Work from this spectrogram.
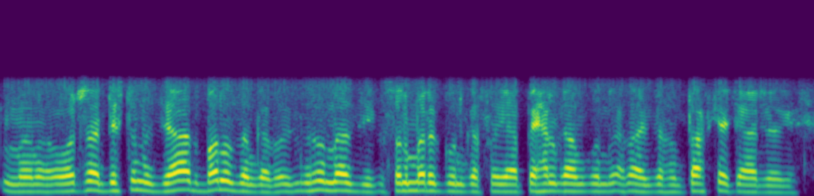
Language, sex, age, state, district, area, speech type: Kashmiri, male, 30-45, Jammu and Kashmir, Bandipora, rural, conversation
